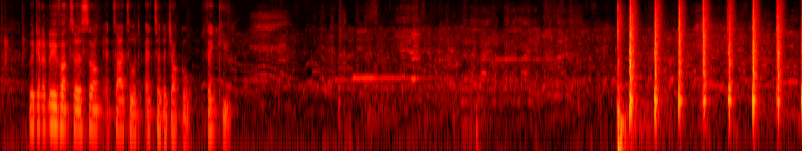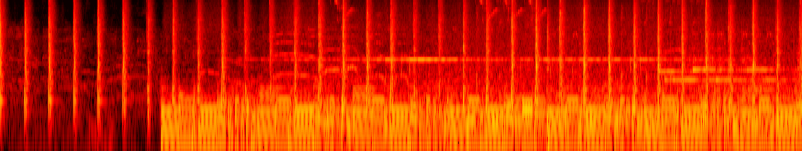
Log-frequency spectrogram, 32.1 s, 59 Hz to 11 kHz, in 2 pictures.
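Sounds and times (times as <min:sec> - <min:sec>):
drum sharp strikes: 0:12.4 - 0:32.0
jazz band playing: 0:19.2 - 0:32.0.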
